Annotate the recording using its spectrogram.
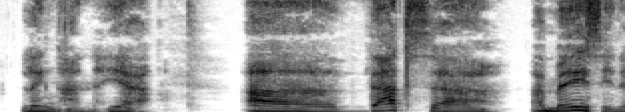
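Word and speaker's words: Linghun: history, but an incredible book is do you pronounce it? Linghan. Linghan.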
